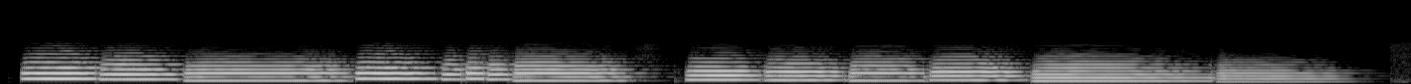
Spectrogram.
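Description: A euphonium plays a slow melodic phrase of a dozen or so held notes, with a short breath about six and a half seconds in. It ends on a long low note that fades away.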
